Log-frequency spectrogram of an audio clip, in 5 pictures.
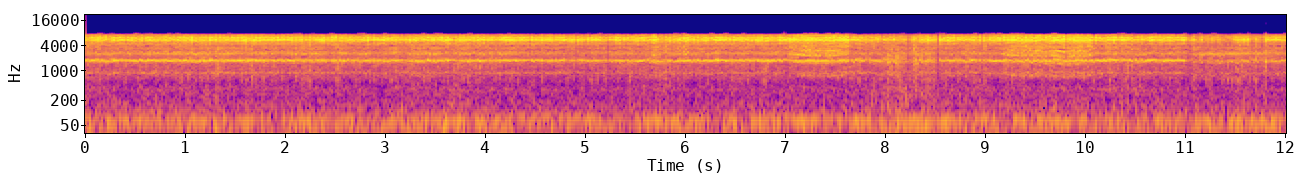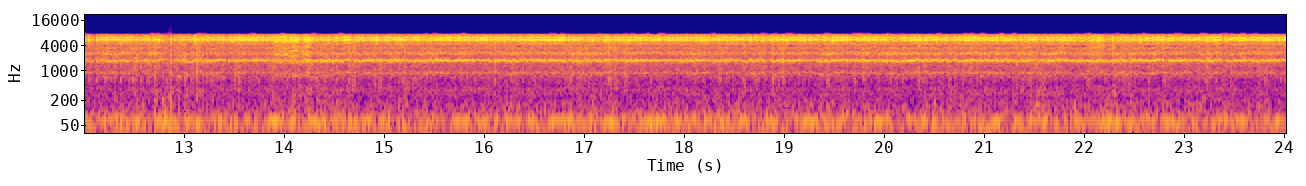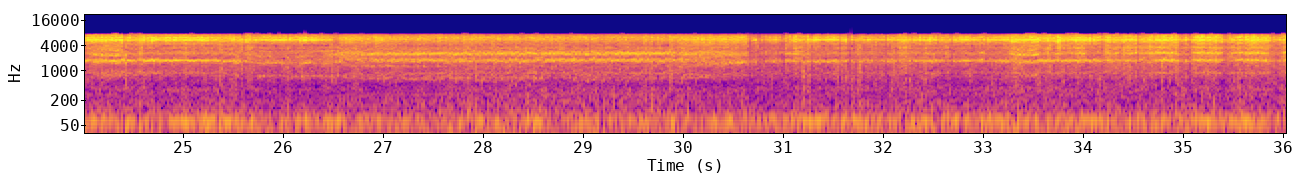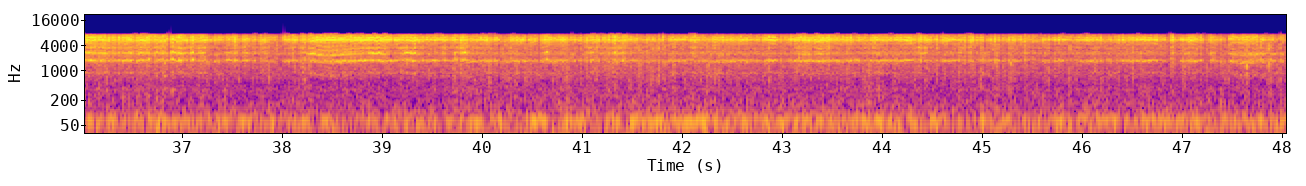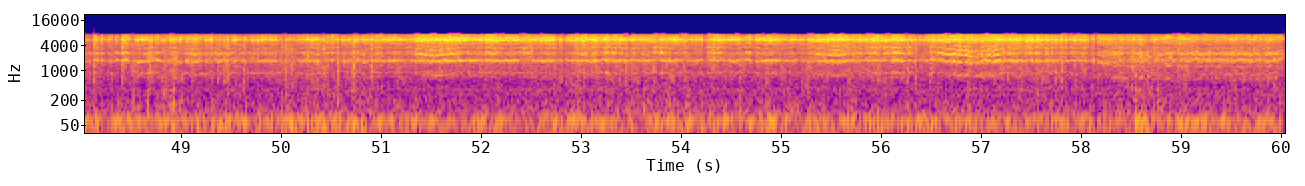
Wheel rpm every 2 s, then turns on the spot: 230, 240, 230, 230, 230, 220, 230, 230, 230, 230, 230, 230, 220, 200, 200, 210, 230, 230, 230, 230, 230, 230, 230, 230, 230, 230, 230, 230, 230, 210.
none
